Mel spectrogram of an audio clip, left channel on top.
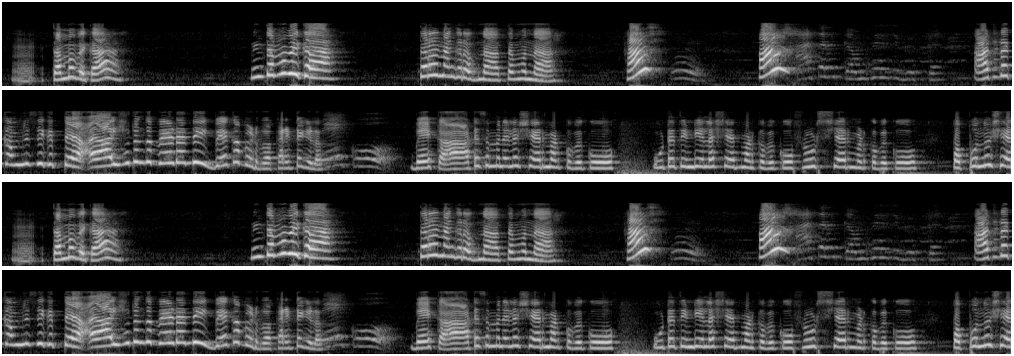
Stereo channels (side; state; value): both; identical; correlation 1.00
